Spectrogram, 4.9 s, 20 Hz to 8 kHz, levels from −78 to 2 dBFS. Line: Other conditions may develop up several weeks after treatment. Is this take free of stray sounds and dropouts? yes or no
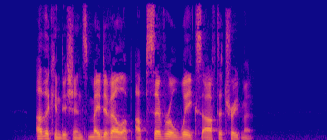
yes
